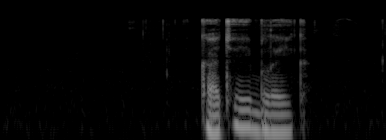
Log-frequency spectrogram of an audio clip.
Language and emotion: Russian, neutral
